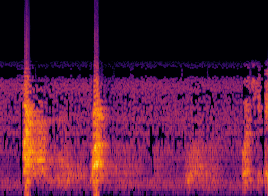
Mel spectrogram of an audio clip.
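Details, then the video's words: Domestic dog reacting to Christmas tree lights blinking on and off in a loop: sharp single barks at irregular gaps of about one to two seconds, each trailing into a brief moaning howl-like tone, with a softer bark between. "barking and howling at the Christmas tree"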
